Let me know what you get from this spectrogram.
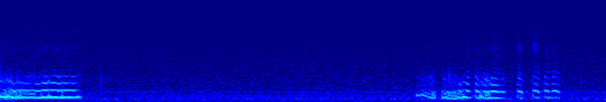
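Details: Cat asleep and snoring. A short, buzzy, harmonic breath opens the clip, then after a pause of about three seconds a longer, broken, stuttering snore follows as the cat breathes in. The background is quiet.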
